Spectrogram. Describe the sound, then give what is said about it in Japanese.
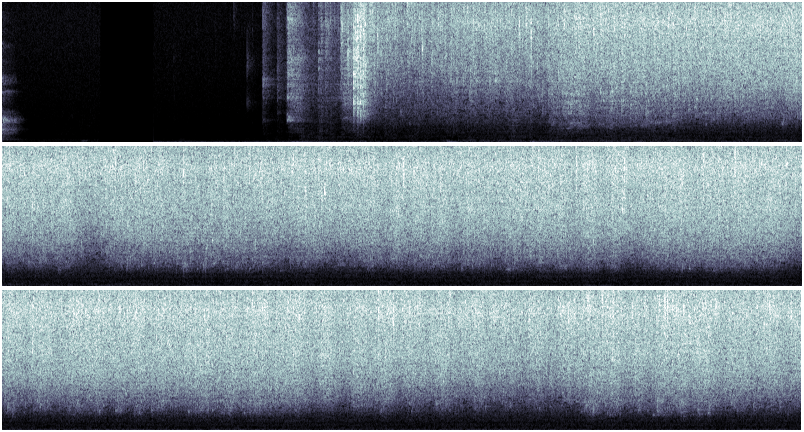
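Running water rinsing someone's back during a wash, a continuous soft hiss of spraying water that starts after a brief silence, swells over a few seconds, then holds steady and even. “ほら、背中向けて流しますよ。”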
